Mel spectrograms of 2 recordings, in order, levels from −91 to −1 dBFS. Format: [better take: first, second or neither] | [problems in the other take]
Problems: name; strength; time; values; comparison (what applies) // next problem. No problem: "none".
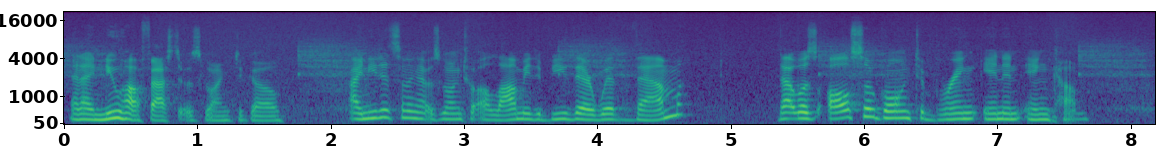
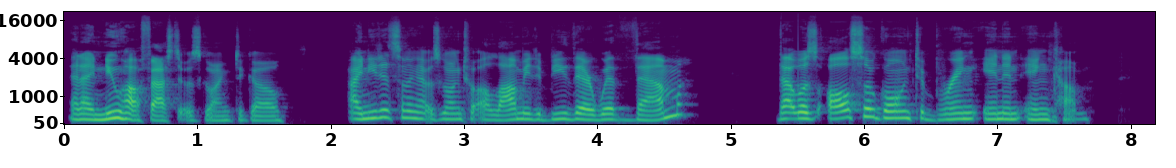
second | hiss; noticeable; throughout; 20 dB below the speech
